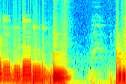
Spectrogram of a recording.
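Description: An electric guitar plays a quick major pentatonic run with added chromatic passing notes, clear distinct notes in a rapid sequence, then a pause and one more struck note.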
